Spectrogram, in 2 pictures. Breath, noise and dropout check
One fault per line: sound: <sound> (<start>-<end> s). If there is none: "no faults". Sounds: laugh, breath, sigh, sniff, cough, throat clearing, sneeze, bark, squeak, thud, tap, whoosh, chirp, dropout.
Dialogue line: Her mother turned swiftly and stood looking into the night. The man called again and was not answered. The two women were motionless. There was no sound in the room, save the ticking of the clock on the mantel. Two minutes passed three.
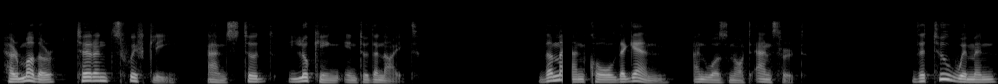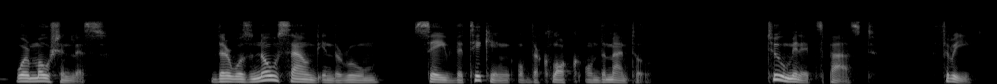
sound: dropout (5.6-5.7 s)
